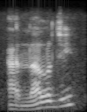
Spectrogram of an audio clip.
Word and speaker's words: analogy: and the ninth is analogy it has four syllables and on the second one is the stress and now and the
